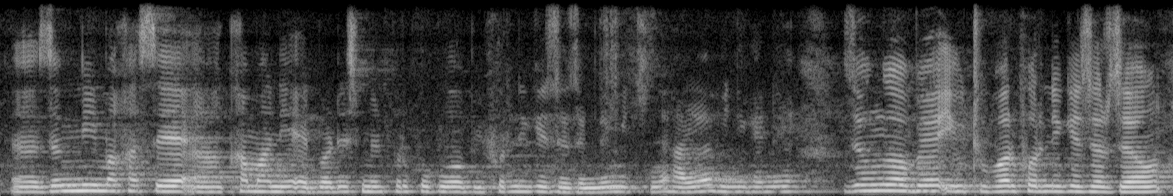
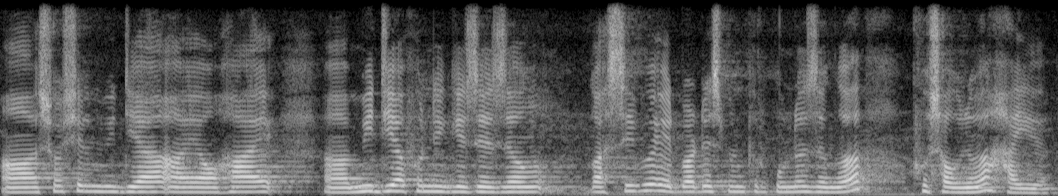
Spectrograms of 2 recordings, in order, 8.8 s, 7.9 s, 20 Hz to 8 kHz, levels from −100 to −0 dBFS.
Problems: none marked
